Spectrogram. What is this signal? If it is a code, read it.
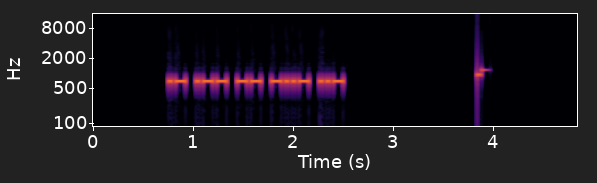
Morse code, heard as a keyed tone, about 36 wpm, 690 Hz. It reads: AWMXU
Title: Code Groups - 5 Letters - 35wpm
